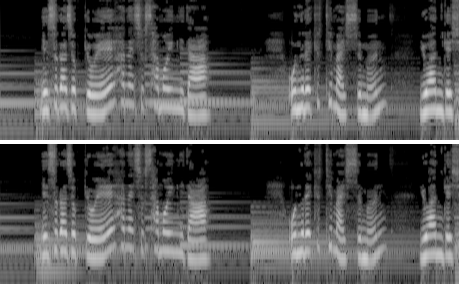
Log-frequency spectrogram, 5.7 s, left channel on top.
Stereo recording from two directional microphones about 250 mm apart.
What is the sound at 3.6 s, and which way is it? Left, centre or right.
A woman's voice, centre.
